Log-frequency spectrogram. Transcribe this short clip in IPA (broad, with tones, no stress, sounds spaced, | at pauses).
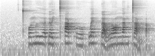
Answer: t̪ʰ o˨˦ n ɣ ɨ˧ ə̯ ɗ ə˨˦ j t̪ʰ a˦˥ k̚ ɣ o̤˨˩ h w ɛ˦˥ t̚ ɗ a̰˧˨ w l ɔ˧ n a˧ ŋ t̪ a̰˧˨ ŋ ʔ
